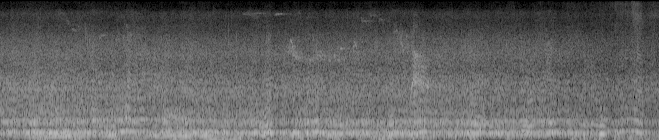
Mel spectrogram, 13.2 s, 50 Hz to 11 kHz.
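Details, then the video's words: Honey bees constantly flying past a GoPro Hero 7 Black at the hive entrance on a sunny February day; loud, unbroken droning buzz, with brief high bird whistles and chirps sliding in the background. "Honey Bees - ambient video and audio"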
